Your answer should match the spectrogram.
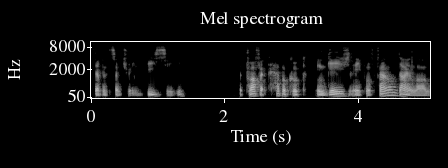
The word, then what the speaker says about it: Habakkuk: So I hope I'm pronouncing it right. That's how I pronounce it, Habakkuk.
